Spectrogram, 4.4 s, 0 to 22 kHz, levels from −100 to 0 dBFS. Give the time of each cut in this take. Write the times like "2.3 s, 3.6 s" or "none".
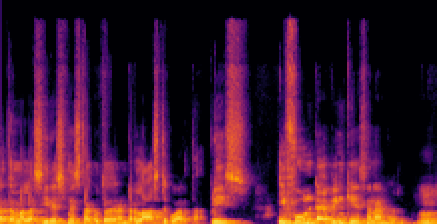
2.4 s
